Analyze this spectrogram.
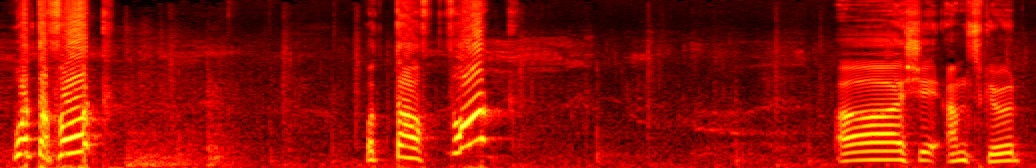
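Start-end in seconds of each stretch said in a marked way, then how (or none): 0.1-3.2 high loud shocked cry. Real, not acted. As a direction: shout in disbelief. Shock at enemy.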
